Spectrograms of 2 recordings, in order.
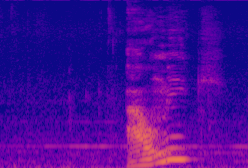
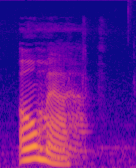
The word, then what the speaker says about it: Omak: How do we pronounce this? Pronunciation, please. Almec? Wait. Omak. Omak. I'm dumb. That's what I was saying.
